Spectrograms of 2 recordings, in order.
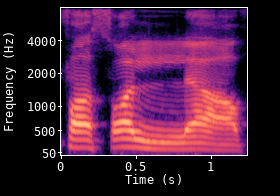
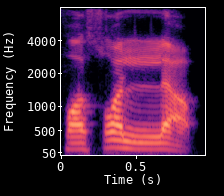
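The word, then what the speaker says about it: فَصَلَّىٰ: അതിനുപകരം ഫസ്വല്ല ഫസ്വല്ല ഫസ്വല്ല എന്ന് ഉച്ചരിക്കുമ്പോൾ നമ്മൾ വാവ് ഉച്ചരിക്കുന്നതുപോലെ ചുണ്ട് വൃത്താകൃതിയിൽ വരില്ല അതേസമയത്ത് സ്വ എന്ന് പറയുമ്പോൾ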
